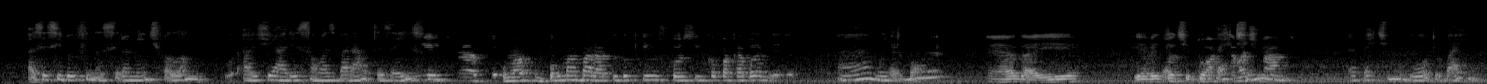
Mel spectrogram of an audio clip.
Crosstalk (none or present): present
